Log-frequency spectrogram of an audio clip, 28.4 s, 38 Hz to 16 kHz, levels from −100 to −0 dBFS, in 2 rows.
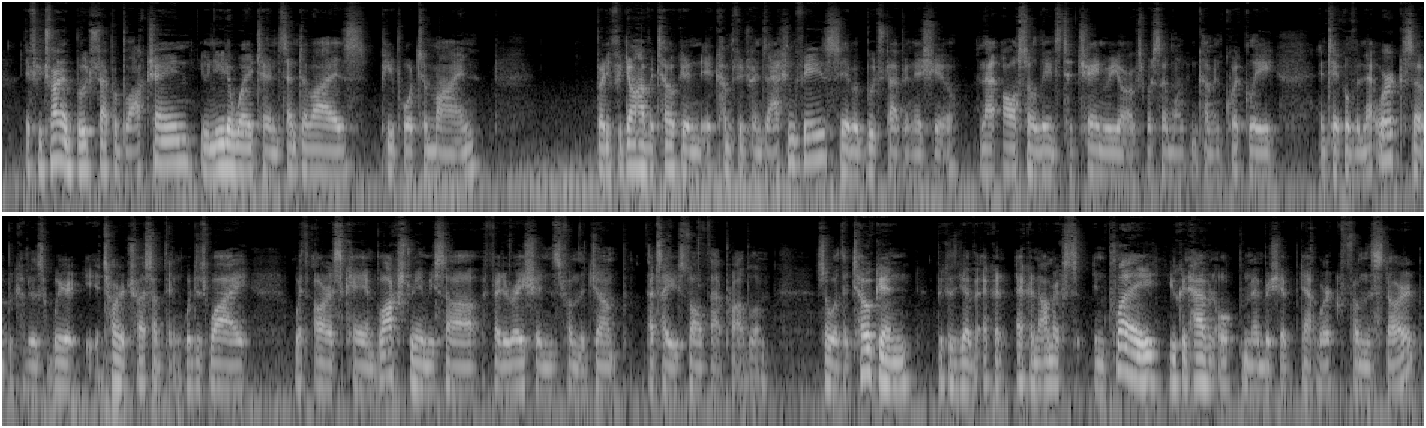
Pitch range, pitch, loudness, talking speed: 105-135 Hz, 115 Hz, -36 LUFS, 210 wpm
